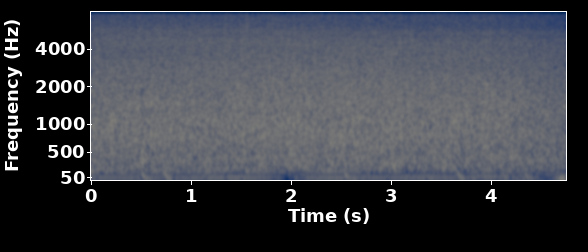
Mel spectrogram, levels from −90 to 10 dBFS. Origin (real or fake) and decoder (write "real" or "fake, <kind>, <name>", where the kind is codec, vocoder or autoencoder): fake, vocoder, BigVGAN v2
